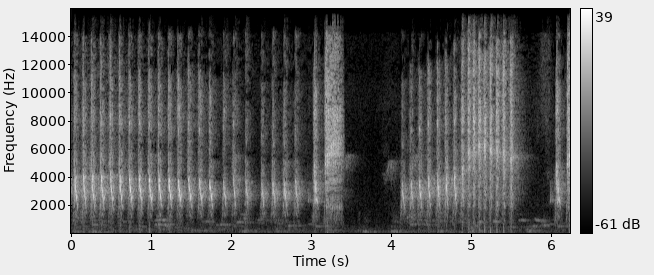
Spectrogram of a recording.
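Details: Lure recording of a sooty-headed bulbul to get birds answering and singing: continuous rapid, rattling chatter with uneven pacing, a brief loud burst and short pause, then another dense, bright run of notes.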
